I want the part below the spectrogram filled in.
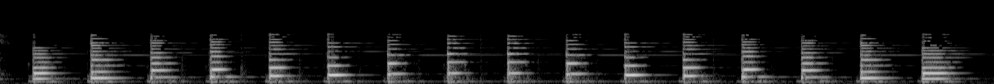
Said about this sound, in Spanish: El contratiempo, como su propio nombre indica, da la sensación de ir en contra del tiempo, causándonos una impresión de pérdida de equilibrio o de ansiedad. Por ejemplo, una escala tocada a tiempo suena así. y la escala tocada contratiempo suena así.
